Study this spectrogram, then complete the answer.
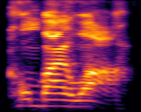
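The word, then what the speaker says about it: こんばんは: And in the winter, in the nighttime, in the evening, it's konbaiwa. CONBANWA. Konbaiwa.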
